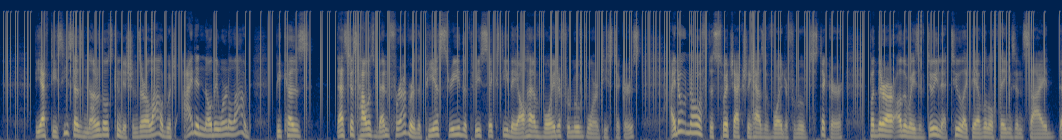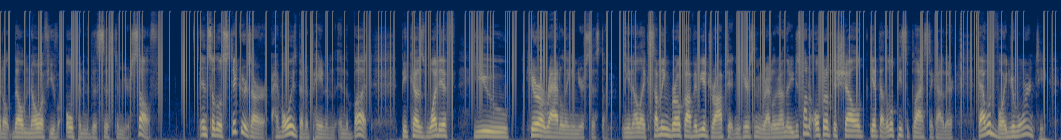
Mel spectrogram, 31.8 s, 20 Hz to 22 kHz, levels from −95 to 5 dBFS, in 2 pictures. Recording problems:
crackle, like an old record; loud; 4 dB below the speech

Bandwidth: 15.5 kHz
